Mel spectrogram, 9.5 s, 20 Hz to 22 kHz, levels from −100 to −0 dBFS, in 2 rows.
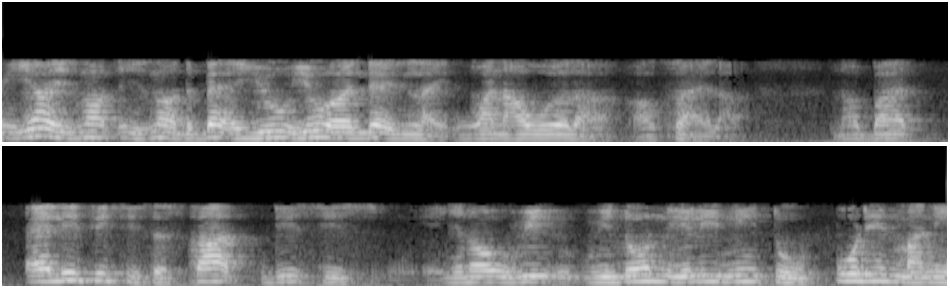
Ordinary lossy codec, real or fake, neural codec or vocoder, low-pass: AAC, 16 kbps; real; none; 7.2 kHz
